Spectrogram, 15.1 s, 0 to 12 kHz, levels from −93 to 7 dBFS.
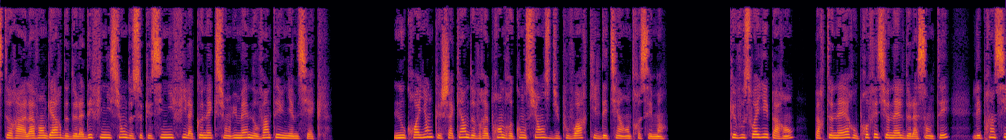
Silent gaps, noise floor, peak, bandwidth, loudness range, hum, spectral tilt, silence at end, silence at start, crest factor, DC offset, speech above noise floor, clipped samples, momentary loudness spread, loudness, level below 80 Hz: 5.10-5.80 s, 10.16-10.86 s; under -90 dBFS; -4 dBFS; 12 kHz; 3 LU; none; -3.5 dB/octave; 0 s; 0 s; 16 dB; under 0.1%; over 70 dB; under 0.1%; 6 LU; -20 LUFS; -66 dBFS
